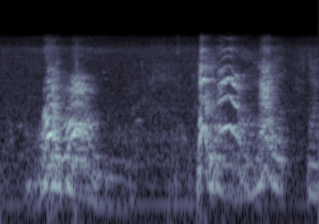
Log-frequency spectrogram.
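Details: Eight-week-old Alaskan Malamute puppies vocalising while being talked with: two short bursts of harmonic, wavering moans about two seconds apart, each lasting roughly a second, over a quiet background.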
